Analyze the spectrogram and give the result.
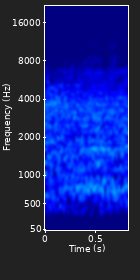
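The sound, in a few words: hockey crowd reacting displeased to penalty call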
